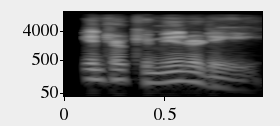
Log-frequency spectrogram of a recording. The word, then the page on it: Intercommunity: American English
